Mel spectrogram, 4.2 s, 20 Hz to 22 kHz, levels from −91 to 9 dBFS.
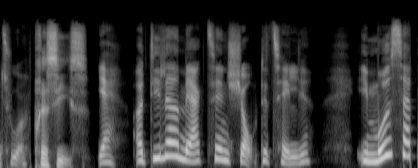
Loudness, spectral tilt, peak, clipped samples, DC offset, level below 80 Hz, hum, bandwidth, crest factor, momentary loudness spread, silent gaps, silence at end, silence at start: -20 LUFS; -4 dB/octave; -4 dBFS; under 0.1%; under 0.1%; -58 dBFS; none; 13 kHz; 18 dB; 10 LU; none; 0.1 s; 0 s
